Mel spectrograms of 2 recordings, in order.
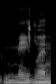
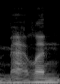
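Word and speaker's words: Maitland: okay uh side note I pronounced maitlin wrong it's maitlin not Matlin I don't know where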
